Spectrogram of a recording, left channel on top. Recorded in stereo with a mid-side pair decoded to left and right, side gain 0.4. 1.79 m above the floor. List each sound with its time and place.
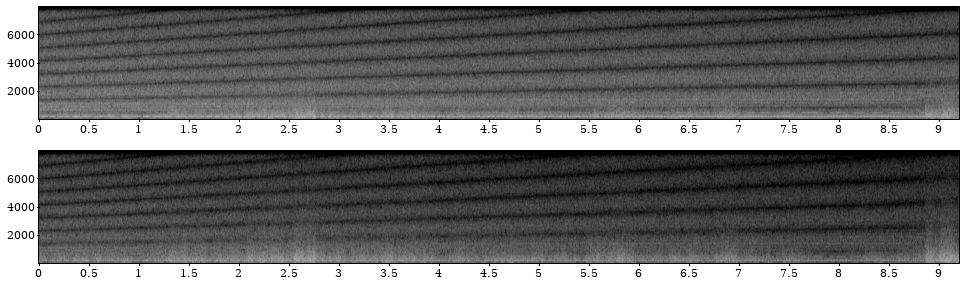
0.0 s a drone: 65° left; by 9.2 s 75° left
